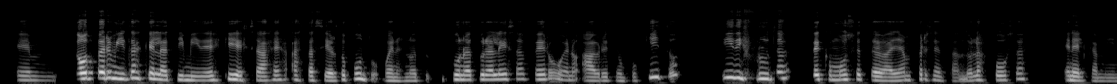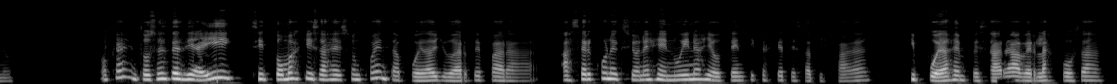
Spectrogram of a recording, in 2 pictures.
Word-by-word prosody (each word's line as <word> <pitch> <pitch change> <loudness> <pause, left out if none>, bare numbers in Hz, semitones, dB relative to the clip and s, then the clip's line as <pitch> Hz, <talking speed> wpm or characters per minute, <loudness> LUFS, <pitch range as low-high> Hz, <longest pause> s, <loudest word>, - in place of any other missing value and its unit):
Em, 195 -2 -10 0.2
no 270 +1 +8
permitas 285 -1 +5
que 270 -2 +3
la 220 -3 +3
timidez, 200 -2 -2
quizá 200 -4 +1
es 215 +1 -5
hasta 205 -2 -6
cierto 190 +2 -3
punto, 235 -1 0
bueno, 175 -2 -5
es - - -16
no 170 0 -8
tu - - -25 0.2
tu 225 - +3
naturaleza, 230 +3 0
pero 230 +1 -2
bueno, 200 -4 -8
ábrete 170 -1 -7
un 165 - -11
poquito 335 - -4 0.4
y 320 0 +3
disfruta 275 0 +2 0.2
de 225 0 +3
cómo 215 0 -2
se 230 0 -4
te 195 -4 -1
vayan 175 +3 -3
presentando 195 -6 -10
las 205 -1 -5
cosas 205 +5 -6 0.4
en 200 0 -2
el 180 -1 -1
camino, 155 -1 -16 0.9
¿okey? 305 +9 -4
Entonces, 250 +1 +3
desde 235 -5 +7
ahí, 290 +7 +4
si 245 - 0
tomas 240 +3 +4
quizás 230 -5 +1
eso 220 +1 -2
en 225 - 0
cuenta, 260 -6 -3
puede 175 -2 -2
ayudarte 175 0 -2
para 170 -3 -8 0.2
hacer 220 +4 0
conexiones 235 -4 +1
genuinas 225 +1 +3
y 220 - +3
auténticas 185 +2 -7
que 195 -1 -11
te 180 -2 -17
satisfagan 165 +2 -14 0.4
y 230 - +1
puedas 185 -3 +3
empezar 175 -5 -4
a 190 -1 +2
ver 175 -1 -2
las 180 0 -3
cosas, 180 0 -6
210 Hz, 170 wpm, -24 LUFS, 180-235 Hz, 0.9 s, no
